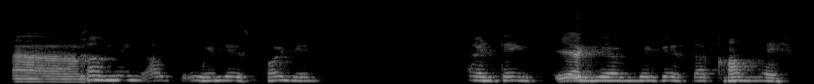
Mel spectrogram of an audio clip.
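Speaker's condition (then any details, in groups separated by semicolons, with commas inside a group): Cerebral palsy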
